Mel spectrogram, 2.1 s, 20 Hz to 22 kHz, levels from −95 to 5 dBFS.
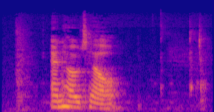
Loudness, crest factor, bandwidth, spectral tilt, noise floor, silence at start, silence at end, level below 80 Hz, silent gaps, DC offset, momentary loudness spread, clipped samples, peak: -24 LUFS; 18 dB; 13.5 kHz; -4.5 dB/octave; -58 dBFS; 0.15 s; 0.1 s; -66 dBFS; none; under 0.1%; 16 LU; under 0.1%; -10 dBFS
